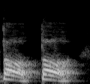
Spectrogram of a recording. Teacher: জিহ্বার আগা দাঁতের আগাইতে লাগাতে হবে, এই কারণে এটাকে বলবো আমরা দন্তবর্ণ।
